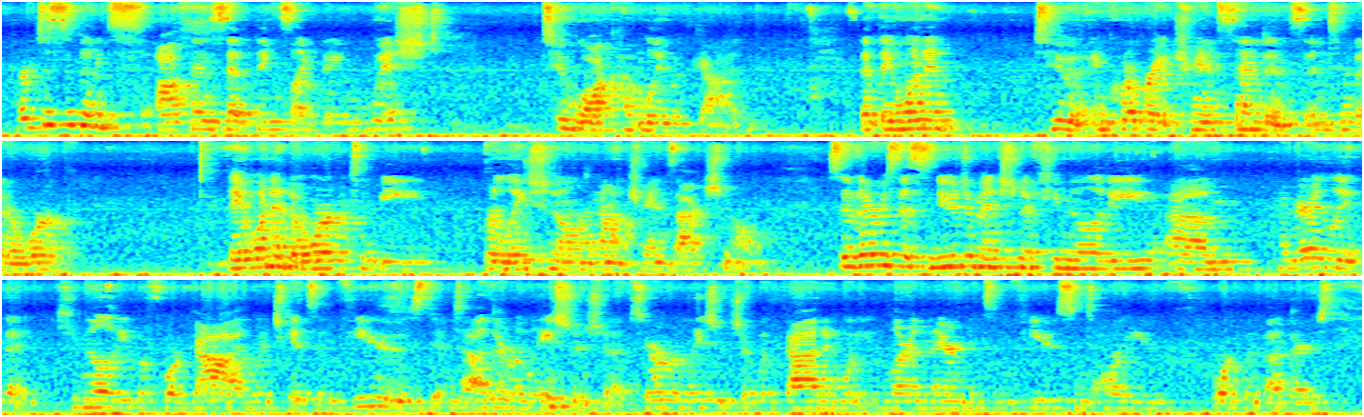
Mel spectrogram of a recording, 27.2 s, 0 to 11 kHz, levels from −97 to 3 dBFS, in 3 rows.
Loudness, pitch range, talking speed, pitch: -18 LUFS, 175-205 Hz, 150 wpm, 185 Hz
